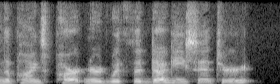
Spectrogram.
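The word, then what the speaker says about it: Dougy: that Poets in the Pines partnered with the Douggee Center. Yes, that's how you pronounce it.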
